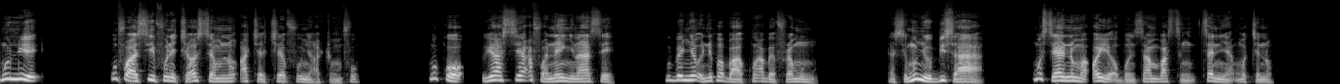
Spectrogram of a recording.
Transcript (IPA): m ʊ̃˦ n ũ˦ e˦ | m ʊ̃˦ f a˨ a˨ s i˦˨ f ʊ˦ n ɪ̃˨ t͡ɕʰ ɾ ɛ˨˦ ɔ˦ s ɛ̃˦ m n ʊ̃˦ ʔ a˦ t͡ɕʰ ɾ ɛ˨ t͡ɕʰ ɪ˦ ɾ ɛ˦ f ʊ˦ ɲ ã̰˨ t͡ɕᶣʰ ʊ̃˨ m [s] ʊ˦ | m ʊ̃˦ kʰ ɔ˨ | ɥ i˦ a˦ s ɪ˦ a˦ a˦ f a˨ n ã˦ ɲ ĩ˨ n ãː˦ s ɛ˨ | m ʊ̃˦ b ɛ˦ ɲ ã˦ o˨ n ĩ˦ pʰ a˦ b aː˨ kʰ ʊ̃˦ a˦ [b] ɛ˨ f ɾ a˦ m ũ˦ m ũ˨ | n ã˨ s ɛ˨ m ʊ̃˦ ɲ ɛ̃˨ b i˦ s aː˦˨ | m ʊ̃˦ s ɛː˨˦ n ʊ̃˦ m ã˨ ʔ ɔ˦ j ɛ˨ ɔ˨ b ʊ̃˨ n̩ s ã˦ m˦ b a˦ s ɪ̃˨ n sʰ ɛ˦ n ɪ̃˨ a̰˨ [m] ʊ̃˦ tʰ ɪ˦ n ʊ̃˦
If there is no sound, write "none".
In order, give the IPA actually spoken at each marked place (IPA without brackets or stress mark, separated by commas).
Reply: f, b, m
